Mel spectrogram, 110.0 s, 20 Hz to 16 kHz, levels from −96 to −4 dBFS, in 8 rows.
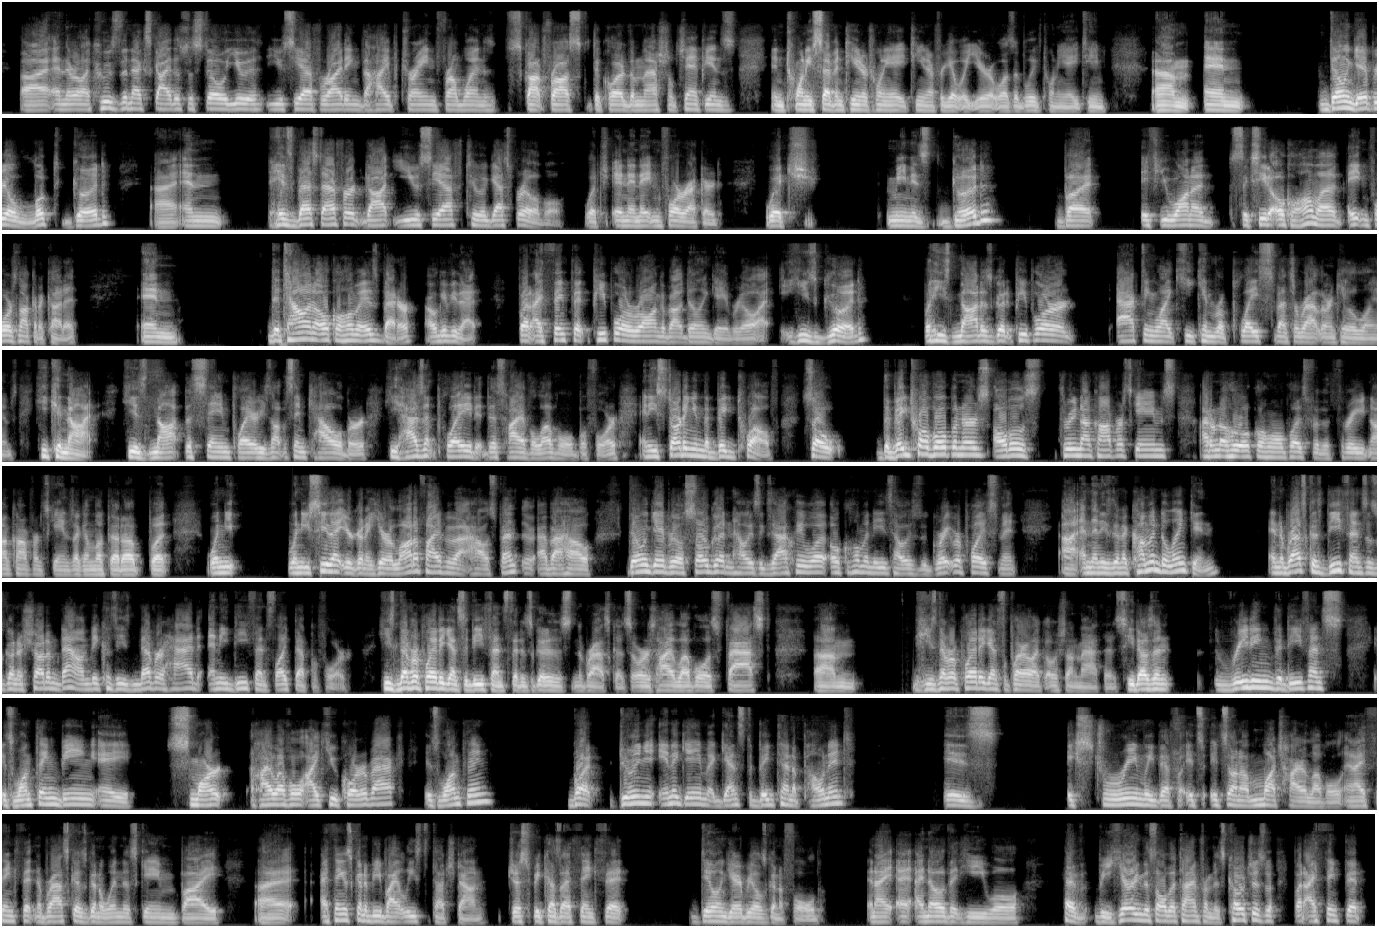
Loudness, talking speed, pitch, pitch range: -22 LUFS, 200 wpm, 130 Hz, 120-150 Hz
